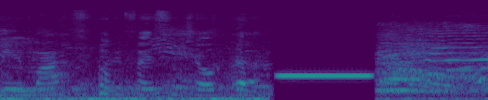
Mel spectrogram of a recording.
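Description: Voices talking, cut off about a second and a half in by a steady single-pitch beep lasting about half a second, with all other sound muted under it: a censor bleep edited into the soundtrack.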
